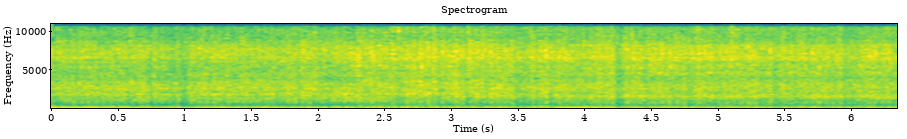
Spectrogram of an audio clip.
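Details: Honda CB150R/Sonic/Supra GTR-type engine started after engine work and camshaft timing setup, checking no strong spurting or air bubbles: steady, even low-pitched idle with no knocks, ticks or hunting; settles and runs smoothly, healthy.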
